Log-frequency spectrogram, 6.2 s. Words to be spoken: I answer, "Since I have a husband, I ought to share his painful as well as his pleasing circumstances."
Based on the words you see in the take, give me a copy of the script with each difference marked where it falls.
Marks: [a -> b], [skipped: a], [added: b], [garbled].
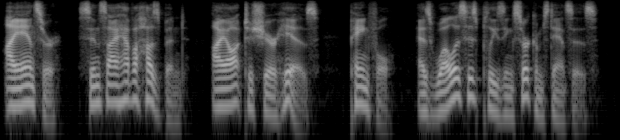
I answer, "Since I have a husband, I ought to share his painful as well as his pleasing circumstances."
